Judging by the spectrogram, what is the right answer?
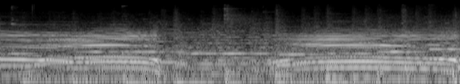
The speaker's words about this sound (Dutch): Als hij zijn koeien door de droge wildernis van Wyoming leidt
